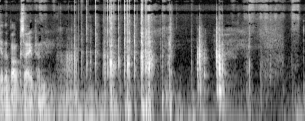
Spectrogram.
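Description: A cardboard box scrapes and rustles as hands open it.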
